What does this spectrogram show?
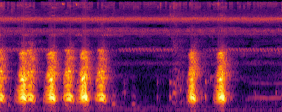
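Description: A frog gives a quick run of five harsh, nasal croaks, then two more after a pause.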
